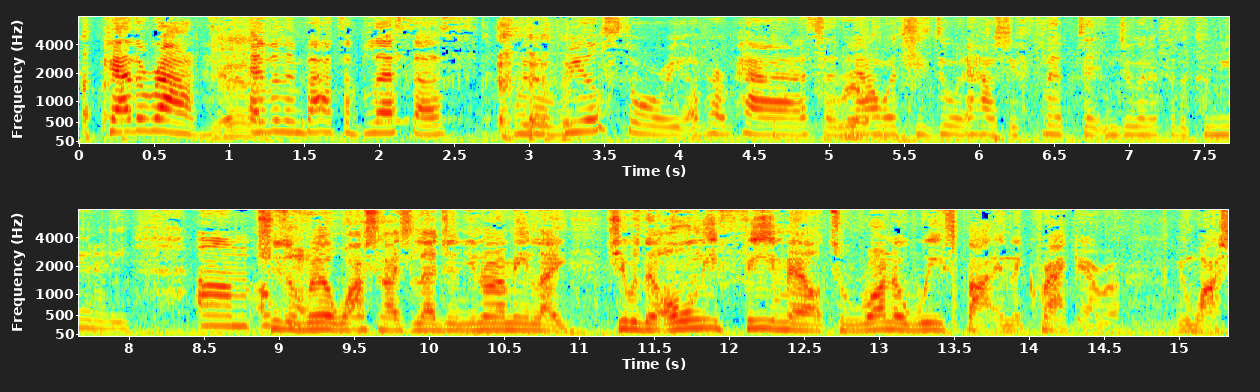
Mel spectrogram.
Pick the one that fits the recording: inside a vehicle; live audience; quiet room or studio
inside a vehicle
